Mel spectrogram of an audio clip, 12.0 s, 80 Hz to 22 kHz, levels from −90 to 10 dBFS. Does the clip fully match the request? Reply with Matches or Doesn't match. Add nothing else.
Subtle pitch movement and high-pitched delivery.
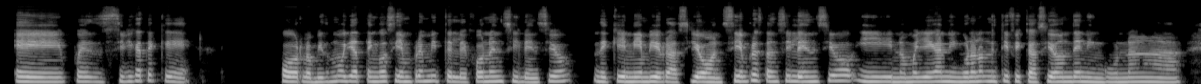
Matches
